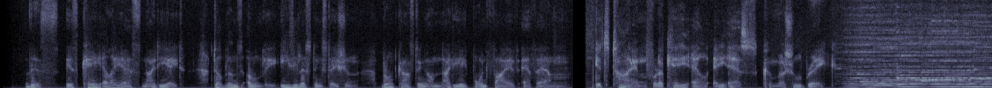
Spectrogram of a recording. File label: jingles; KLAS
